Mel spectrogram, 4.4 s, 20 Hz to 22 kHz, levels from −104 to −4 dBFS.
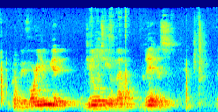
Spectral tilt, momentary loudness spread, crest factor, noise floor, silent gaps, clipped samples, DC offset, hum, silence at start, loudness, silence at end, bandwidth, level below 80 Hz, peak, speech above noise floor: -5 dB/octave; 20 LU; 18 dB; -39 dBFS; none; under 0.1%; under 0.1%; none; 0 s; -19 LUFS; 0 s; 16.5 kHz; -76 dBFS; -2 dBFS; 21 dB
